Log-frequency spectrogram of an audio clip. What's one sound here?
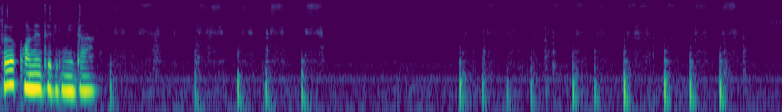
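A marker taps and squeaks on a board while writing.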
